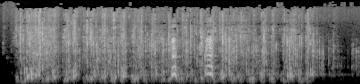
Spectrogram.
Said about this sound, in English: I have one more note, um, and I think it needs you to blow your bubbles. Blow them now.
